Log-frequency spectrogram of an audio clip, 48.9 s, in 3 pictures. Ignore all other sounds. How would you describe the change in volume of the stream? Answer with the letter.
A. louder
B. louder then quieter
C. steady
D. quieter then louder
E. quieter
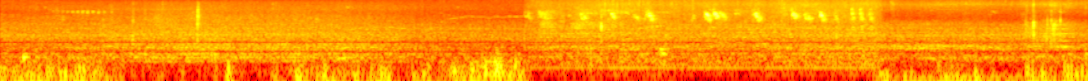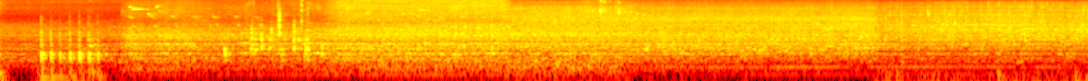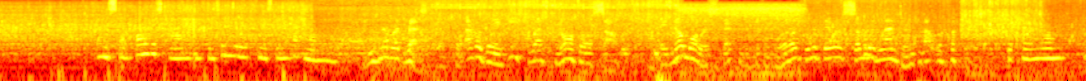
A.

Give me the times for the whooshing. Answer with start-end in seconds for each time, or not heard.
9.7-10.2, 41.6-42.7.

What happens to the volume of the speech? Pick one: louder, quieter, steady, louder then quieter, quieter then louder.
steady.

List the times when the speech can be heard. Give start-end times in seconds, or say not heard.
34.1-48.6.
